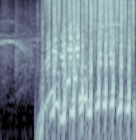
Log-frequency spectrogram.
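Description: Audience applause bursts in after a brief quiet moment with a faint high tone: loud, rapid, steady clapping mixed with cheering voices.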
